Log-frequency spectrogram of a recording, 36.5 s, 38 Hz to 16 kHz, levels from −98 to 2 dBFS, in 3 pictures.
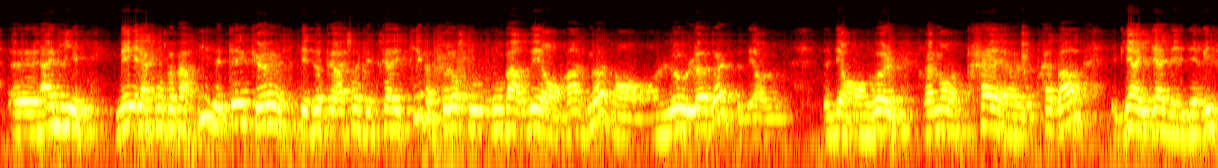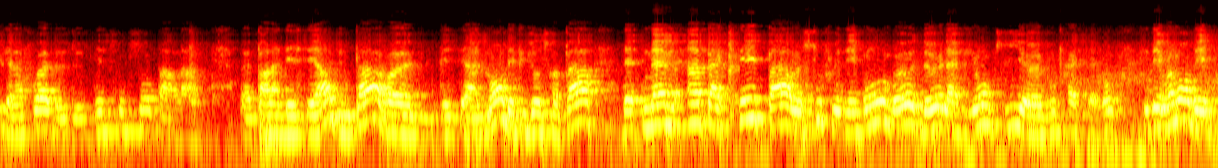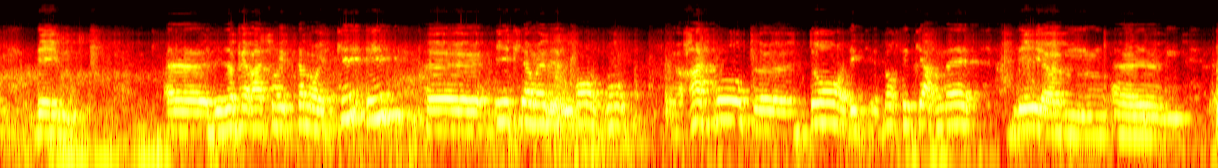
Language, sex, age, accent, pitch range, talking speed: French, male, 60-79, French, 140-190 Hz, 165 wpm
